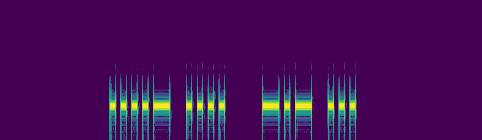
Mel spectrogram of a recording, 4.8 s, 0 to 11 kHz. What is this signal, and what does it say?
Morse code, heard as a keyed tone, about 22 wpm, 700 Hz. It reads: 4H KS
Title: Winter Field Day Exchanges Encore 22wpm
